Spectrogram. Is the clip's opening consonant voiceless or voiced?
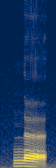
voiced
